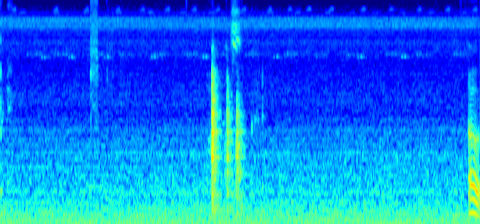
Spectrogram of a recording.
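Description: Insects chirring steadily in one even, high tone. A brief high hiss comes about a second in, and two short pitched vocal sounds about halfway through are the loudest part.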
